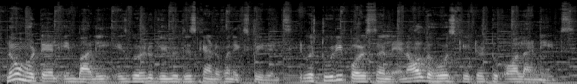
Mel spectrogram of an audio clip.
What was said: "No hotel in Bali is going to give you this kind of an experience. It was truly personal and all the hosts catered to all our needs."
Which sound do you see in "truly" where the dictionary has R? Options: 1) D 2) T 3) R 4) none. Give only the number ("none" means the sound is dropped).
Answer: 4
